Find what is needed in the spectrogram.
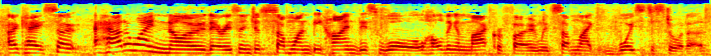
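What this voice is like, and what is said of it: Australian accent. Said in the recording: “I have a bit of an accent ... I'm actually from Australia”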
